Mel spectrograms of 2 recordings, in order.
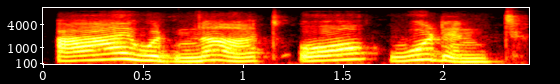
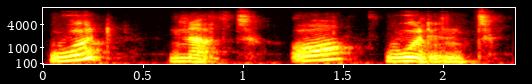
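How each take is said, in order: First: Slow, careful I would not, then wouldn't; slow contrast of full and contracted form. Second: Slow, careful Would not, then wouldn't; slow contrast of full and contracted form. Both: Shown as a demonstration. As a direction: spell out the contraction slowly. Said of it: "Es como una contracción".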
